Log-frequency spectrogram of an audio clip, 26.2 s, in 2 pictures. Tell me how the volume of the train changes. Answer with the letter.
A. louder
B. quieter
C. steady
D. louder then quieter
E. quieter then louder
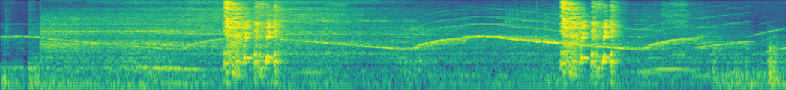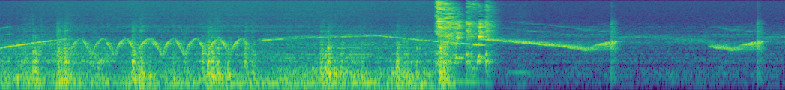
E.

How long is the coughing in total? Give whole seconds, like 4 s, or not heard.
6 s.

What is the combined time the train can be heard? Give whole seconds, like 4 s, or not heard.
21 s.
